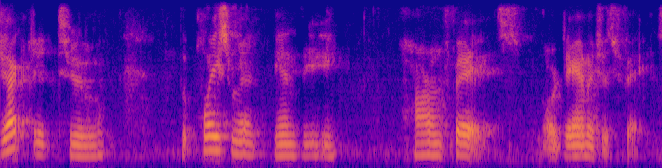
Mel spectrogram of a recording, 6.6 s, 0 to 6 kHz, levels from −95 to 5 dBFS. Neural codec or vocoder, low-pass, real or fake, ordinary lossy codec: vocoder, 22.05 kHz, 80 mel bands, HiFi-GAN; 5.4 kHz; fake; Opus, 32 kbps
